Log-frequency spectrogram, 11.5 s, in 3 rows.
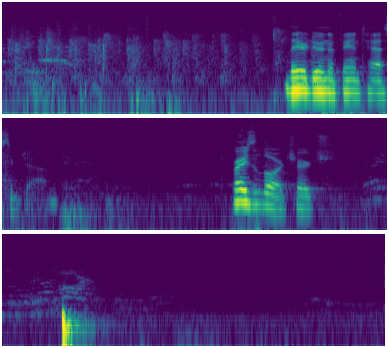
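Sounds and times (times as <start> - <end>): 
audience applause: 0.0 - 2.9
speech: 2.8 - 4.5, 6.2 - 7.2.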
